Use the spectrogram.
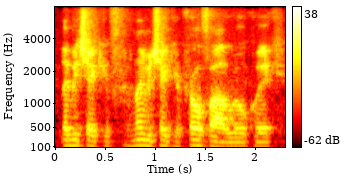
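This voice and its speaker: A man's voice: lowish voice, steady tone, fast, slight background noise. A man in his late thirties hosting a casual livestream, chatting loosely with viewers and joking about their comments. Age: late 30s. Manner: loose, chatty, joking with chat, lots of fillers. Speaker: livestream host. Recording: roomy echo on a home stream mic.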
